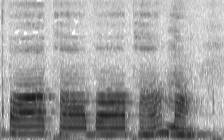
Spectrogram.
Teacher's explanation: ঠোঁটে বাধা পেয়ে ঠোঁটে বায়ুপথে বাধা সৃষ্টি করে, মানে ঠোঁট বাধা সৃষ্টি করে বায়ুপথে, সেইভাবে যে বর্ণগুলো উচ্চারিত হয় সেগুলো হচ্ছে ওষ্ঠ ব্যঞ্জন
